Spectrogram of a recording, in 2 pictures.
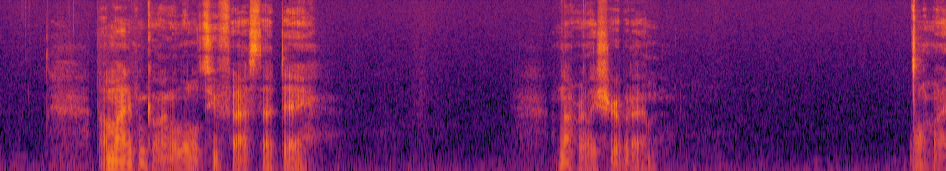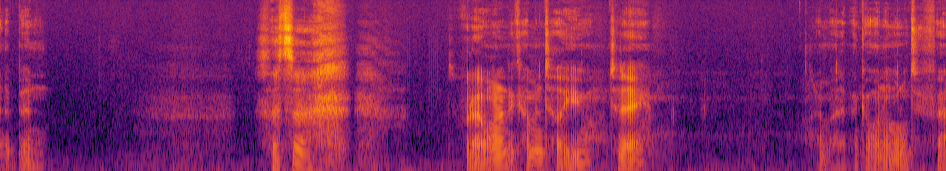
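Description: A young man speaks calmly and thoughtfully, close by, with pauses.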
